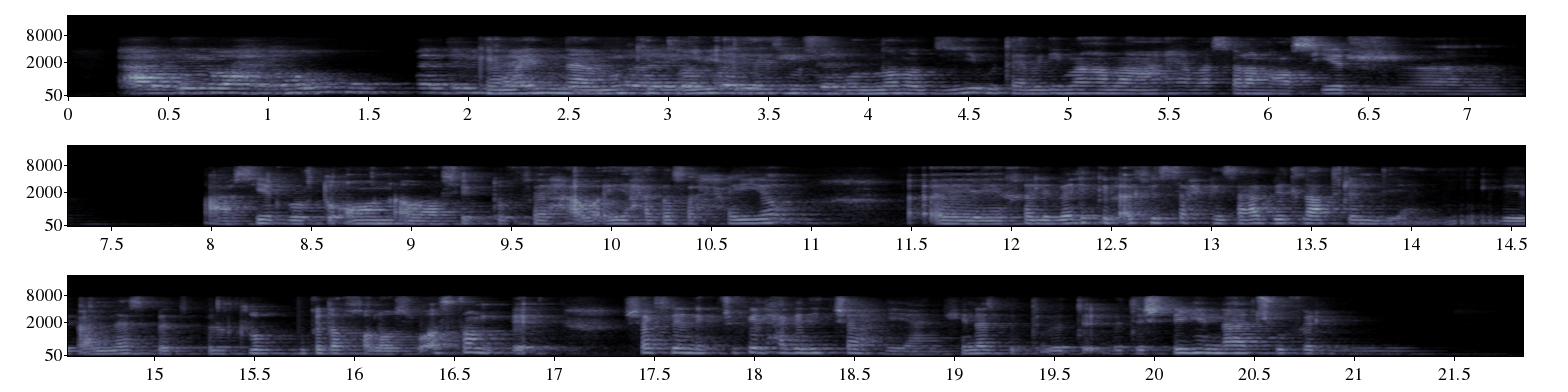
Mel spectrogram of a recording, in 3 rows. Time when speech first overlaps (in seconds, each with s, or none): 2.1 s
